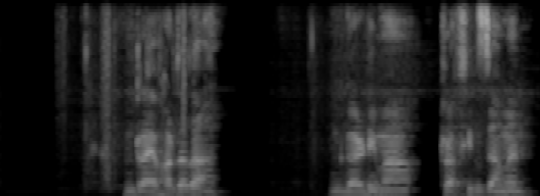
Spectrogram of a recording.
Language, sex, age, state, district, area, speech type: Santali, male, 30-45, West Bengal, Purulia, rural, spontaneous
